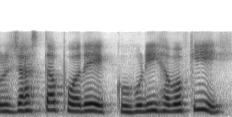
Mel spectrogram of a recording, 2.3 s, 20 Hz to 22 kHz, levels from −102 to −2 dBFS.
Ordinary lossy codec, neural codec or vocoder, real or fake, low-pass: none; codec, 16 kHz, 0.3 kbps, FocalCodec; fake; 7.2 kHz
